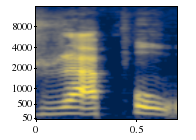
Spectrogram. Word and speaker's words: rapport: idiom that is in rappo please note the pronunciation to in rappo a teacher and a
